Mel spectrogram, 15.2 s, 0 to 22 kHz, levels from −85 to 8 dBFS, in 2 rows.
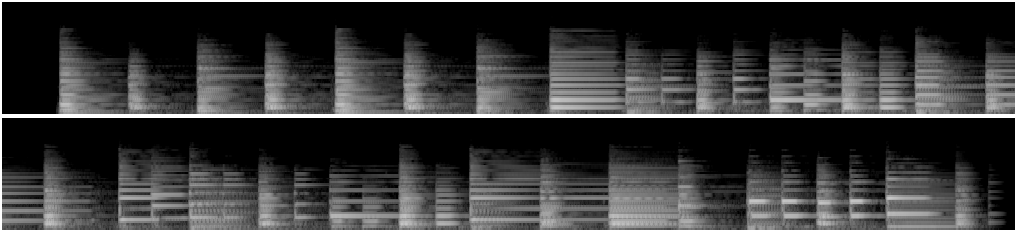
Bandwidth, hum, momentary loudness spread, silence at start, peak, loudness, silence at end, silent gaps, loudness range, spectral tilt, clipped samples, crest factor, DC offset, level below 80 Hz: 8 kHz; none; 12 LU; 0.45 s; -6 dBFS; -24 LUFS; 0.3 s; none; 4 LU; -8 dB/octave; under 0.1%; 18 dB; under 0.1%; -48 dBFS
